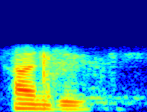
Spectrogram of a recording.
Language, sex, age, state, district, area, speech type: Punjabi, male, 18-30, Punjab, Bathinda, rural, conversation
